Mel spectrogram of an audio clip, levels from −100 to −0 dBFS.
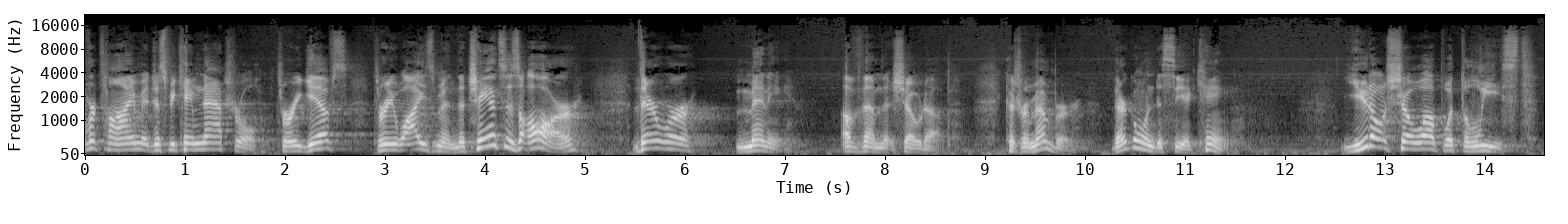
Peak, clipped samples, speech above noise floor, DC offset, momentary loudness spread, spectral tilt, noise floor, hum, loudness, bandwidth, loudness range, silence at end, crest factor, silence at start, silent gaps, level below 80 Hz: -6 dBFS; under 0.1%; 30 dB; under 0.1%; 12 LU; -4.5 dB/octave; -52 dBFS; none; -22 LUFS; 16 kHz; 4 LU; 0.1 s; 16 dB; 0 s; none; -60 dBFS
